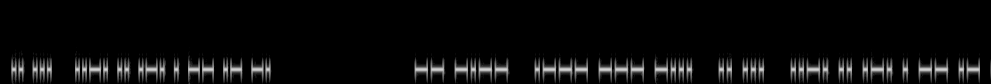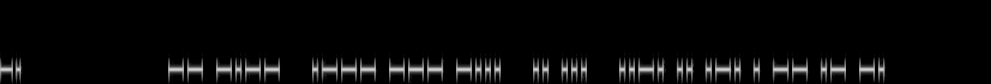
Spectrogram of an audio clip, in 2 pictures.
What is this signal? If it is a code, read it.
Morse code, heard as a keyed tone, about 33 wpm, 700 Hz. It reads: IS FIREMAN MY JOB IS FIREMAN MY JOB IS FIREMAN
